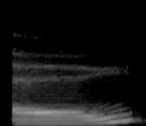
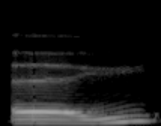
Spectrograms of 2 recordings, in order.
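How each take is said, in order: No difference in how they are said.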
